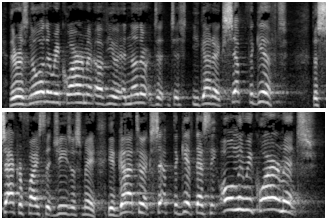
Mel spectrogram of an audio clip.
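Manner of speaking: loud, fast, high sermon climax; fiery preaching. Acted. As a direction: preach it out with full force. Preaching at full force.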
